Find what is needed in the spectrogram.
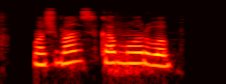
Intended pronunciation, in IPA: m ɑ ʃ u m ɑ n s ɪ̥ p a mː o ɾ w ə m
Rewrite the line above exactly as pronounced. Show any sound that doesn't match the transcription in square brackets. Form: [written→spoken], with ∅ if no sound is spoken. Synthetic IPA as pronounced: m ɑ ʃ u m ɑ n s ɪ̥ [p→k] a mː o ɾ w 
